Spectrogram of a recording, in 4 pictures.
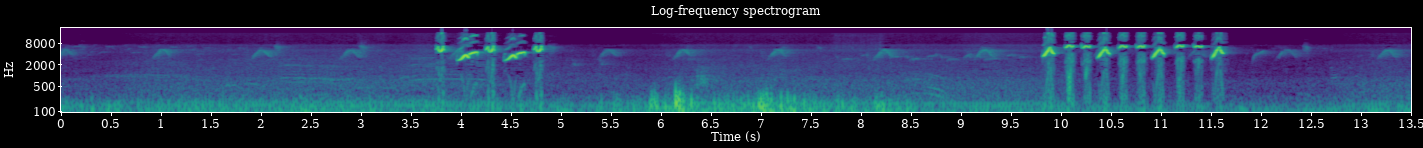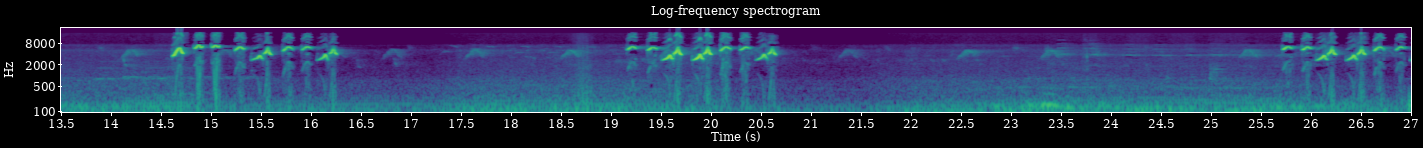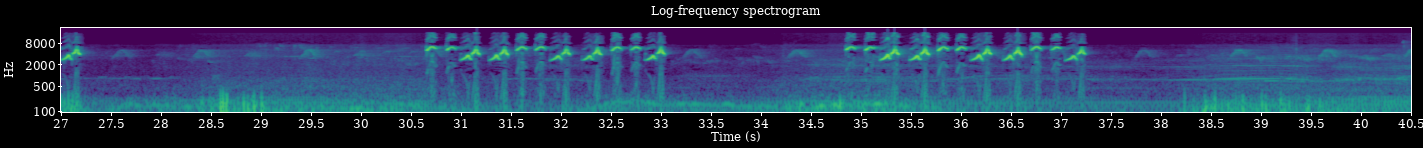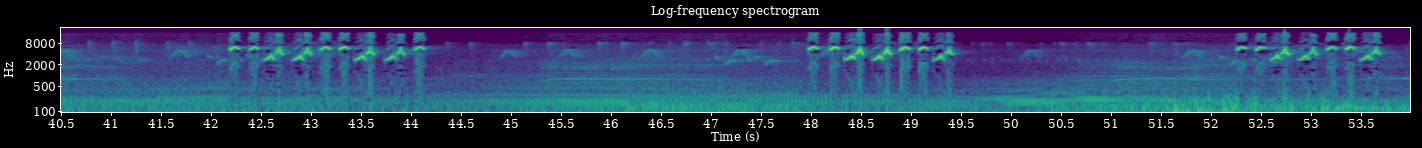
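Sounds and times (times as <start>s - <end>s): bird singing sharp high notes: 18.7s - 20.7s, 30.6s - 33.1s, 42.0s - 44.2s.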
